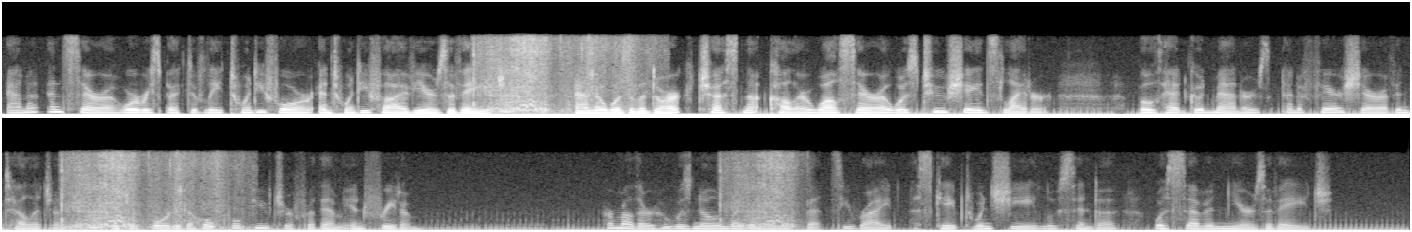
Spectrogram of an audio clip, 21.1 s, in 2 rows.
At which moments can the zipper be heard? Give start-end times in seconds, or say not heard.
3.5-5.0, 11.0-12.5, 15.9-16.6.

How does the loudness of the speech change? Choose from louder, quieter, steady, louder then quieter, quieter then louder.
quieter.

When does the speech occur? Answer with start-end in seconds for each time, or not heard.
0.0-13.8, 15.1-20.6.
